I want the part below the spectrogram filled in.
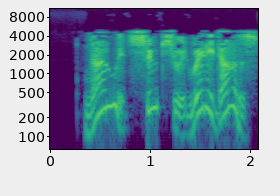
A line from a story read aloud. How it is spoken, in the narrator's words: said Tiffany cheerfully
